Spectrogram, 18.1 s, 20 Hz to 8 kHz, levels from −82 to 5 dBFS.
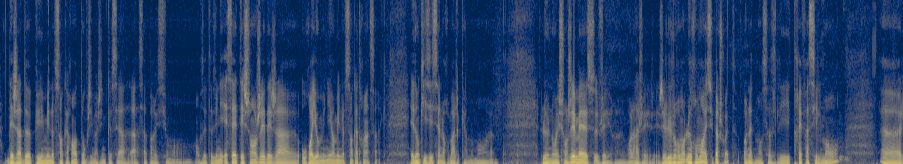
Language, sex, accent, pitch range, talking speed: French, male, French, 90-115 Hz, 185 wpm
